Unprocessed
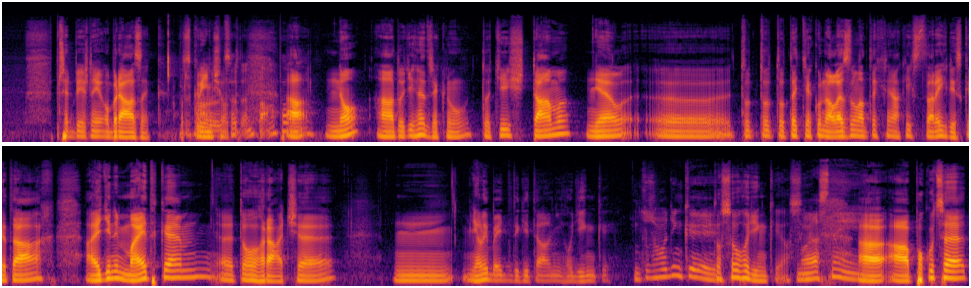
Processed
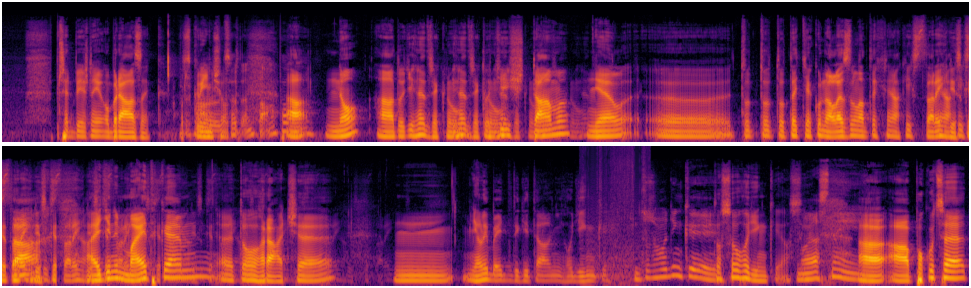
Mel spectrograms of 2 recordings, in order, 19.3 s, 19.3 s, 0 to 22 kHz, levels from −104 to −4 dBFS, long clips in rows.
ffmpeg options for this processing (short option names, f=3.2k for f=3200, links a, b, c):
-filter_complex "[0:a]asplit=2[a][b];[b]afade=t=in:st=4.09:d=0.01,afade=t=out:st=4.79:d=0.01,aecho=0:1:410|820|1230|1640|2050:0.794328|0.317731|0.127093|0.050837|0.0203348[c];[a][c]amix=inputs=2:normalize=0,asplit=2[d][e];[e]afade=t=in:st=8.83:d=0.01,afade=t=out:st=9.68:d=0.01,aecho=0:1:520|1040|1560|2080|2600|3120|3640|4160:0.944061|0.519233|0.285578|0.157068|0.0863875|0.0475131|0.0261322|0.0143727[f];[d][f]amix=inputs=2:normalize=0,asettb=1/sr,asplit=3[g][h][i];[g]atrim=end=15.444[j];[h]atrim=start=15.44:end=16.15,asetpts=PTS-STARTPTS,afade=t=in:d=0.004:c=qsin,afade=t=out:st=0.706:d=0.004:c=qsin,aeval=exprs='val(0)+0.5*0.00562*sgn(val(0))':c=same[k];[i]atrim=start=16.146[l];[j][k]acrossfade=d=0.004:c1=hsin:c2=qsin[m];[m][l]acrossfade=d=0.004:c1=qsin:c2=hsin"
